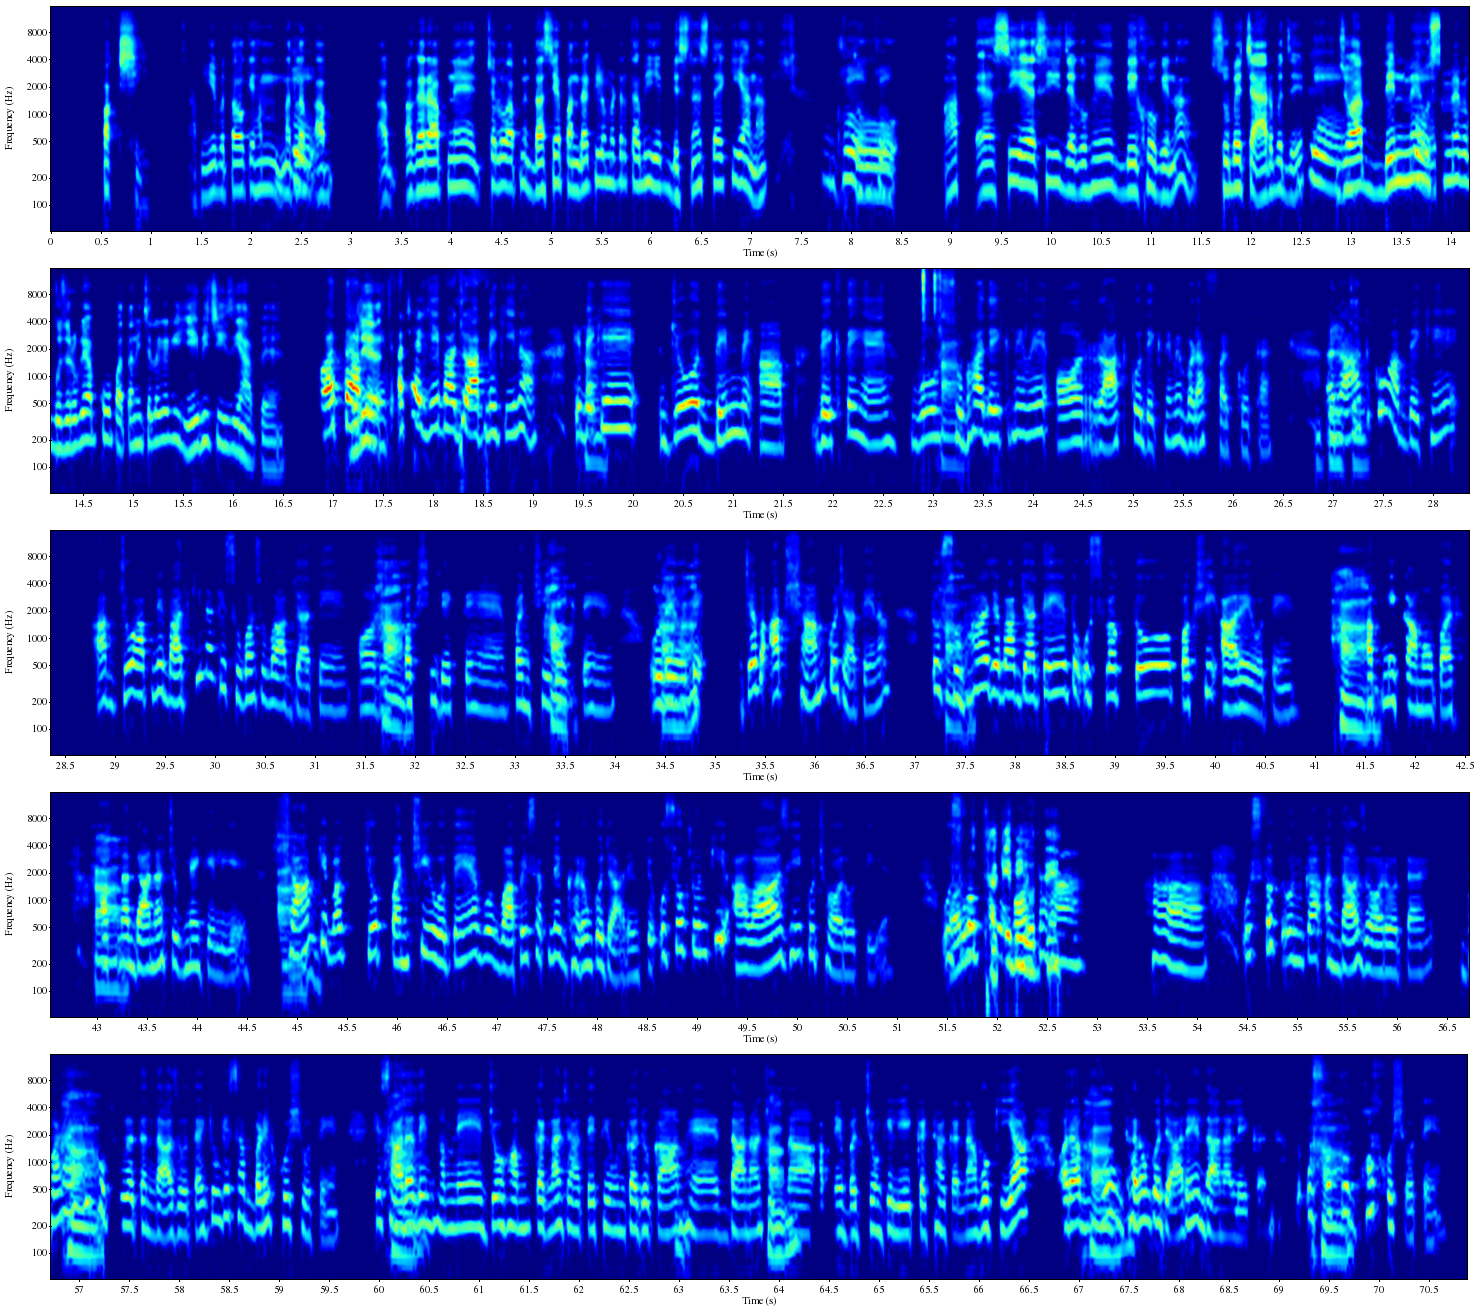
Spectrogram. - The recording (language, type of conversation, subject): Hindi, unstructured, आपकी राय में साइकिल चलाना और दौड़ना—इनमें से अधिक रोमांचक क्या है?
- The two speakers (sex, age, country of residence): female, 50-54, United States; male, 30-34, India
- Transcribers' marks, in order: in English: "डिस्टेंस"; tapping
